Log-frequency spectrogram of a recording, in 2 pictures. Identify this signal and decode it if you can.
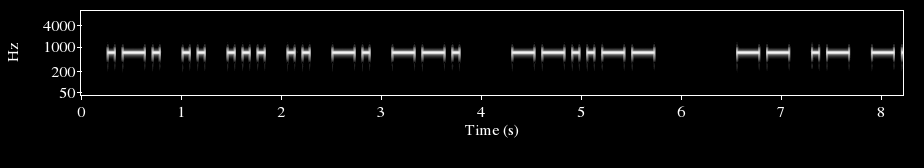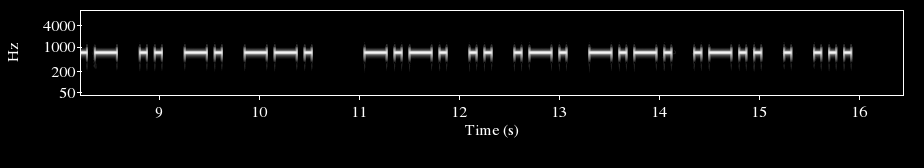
Morse code, heard as a keyed tone, about 16 wpm, 700 Hz. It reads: RISING , MAKING CIRCLES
